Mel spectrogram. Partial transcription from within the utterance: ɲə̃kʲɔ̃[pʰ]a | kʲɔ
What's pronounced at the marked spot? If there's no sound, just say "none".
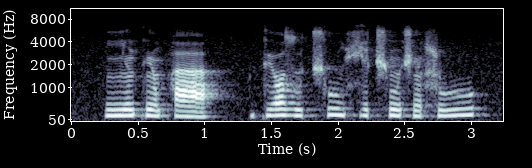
pʰ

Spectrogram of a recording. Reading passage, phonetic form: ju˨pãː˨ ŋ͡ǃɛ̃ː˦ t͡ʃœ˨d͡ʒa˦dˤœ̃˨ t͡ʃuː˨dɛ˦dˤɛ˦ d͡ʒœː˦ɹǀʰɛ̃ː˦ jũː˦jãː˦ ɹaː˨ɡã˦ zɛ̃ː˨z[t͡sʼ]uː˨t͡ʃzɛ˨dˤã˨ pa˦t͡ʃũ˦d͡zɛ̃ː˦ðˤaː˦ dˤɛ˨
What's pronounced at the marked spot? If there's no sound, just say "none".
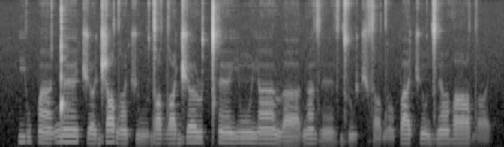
d͡z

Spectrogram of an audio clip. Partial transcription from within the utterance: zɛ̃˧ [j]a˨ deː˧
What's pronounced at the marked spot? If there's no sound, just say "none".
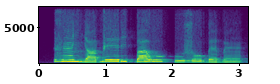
ɲ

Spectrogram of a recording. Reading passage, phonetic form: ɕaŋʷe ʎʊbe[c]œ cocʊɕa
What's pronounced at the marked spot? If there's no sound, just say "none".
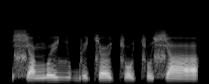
c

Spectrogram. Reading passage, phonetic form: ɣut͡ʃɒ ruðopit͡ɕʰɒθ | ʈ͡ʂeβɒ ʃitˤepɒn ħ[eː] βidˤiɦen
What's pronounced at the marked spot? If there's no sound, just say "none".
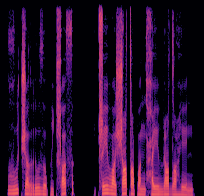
e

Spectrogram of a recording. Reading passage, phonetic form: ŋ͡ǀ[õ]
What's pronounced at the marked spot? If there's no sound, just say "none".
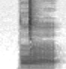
õ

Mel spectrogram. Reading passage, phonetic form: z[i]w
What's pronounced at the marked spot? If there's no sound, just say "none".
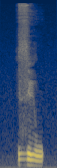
i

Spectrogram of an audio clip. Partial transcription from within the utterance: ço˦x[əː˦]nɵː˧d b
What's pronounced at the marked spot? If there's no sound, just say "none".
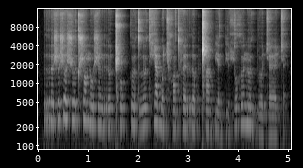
ɵː˦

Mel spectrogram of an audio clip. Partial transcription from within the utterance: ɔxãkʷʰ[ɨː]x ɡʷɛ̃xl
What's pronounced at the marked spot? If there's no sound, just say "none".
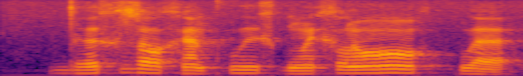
ɨː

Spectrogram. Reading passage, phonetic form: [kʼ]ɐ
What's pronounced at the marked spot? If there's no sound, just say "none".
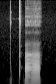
tʼ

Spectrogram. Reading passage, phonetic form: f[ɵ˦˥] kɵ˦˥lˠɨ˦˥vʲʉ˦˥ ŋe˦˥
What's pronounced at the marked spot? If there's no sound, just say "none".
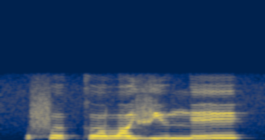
ɵ˦˥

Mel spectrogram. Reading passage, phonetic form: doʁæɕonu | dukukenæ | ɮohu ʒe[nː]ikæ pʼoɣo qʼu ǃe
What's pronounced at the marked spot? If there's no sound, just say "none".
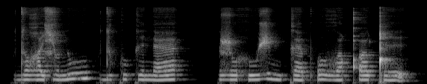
ŋ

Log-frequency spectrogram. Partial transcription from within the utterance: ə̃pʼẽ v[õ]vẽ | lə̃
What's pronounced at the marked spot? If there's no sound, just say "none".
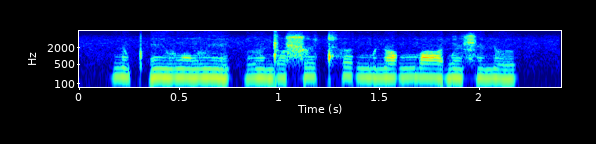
õ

